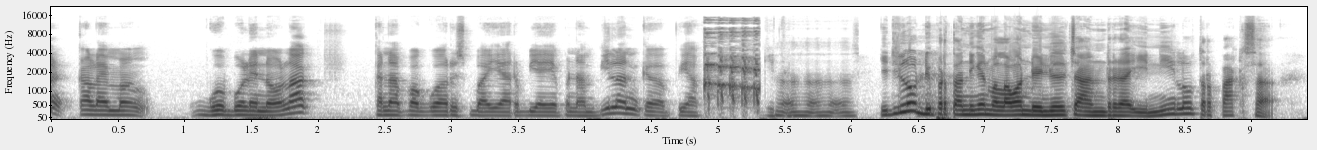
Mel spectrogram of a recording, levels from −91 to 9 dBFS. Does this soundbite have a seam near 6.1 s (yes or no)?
yes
